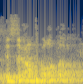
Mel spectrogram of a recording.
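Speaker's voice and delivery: mock Austrian-accented challenge. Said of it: "never quite lost his Austrian accent".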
